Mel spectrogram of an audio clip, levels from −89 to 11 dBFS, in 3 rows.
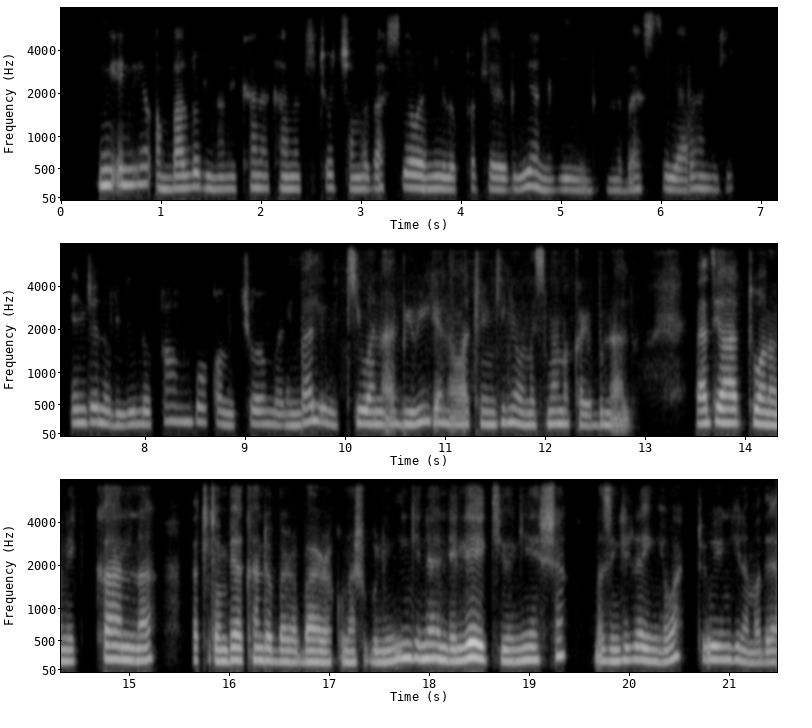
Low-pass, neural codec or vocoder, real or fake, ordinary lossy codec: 7.2 kHz; codec, 16 kHz, 0.8 kbps, ZipCodec; fake; Opus, 16 kbps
